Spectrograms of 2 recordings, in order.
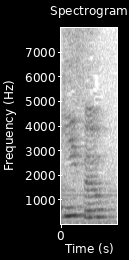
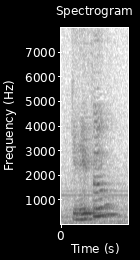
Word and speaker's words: Gebo: So, Gebo. Why do you hate me? The first meaning of Gifu, or Gefu? Gebo. So many different ways to pronounce this rune.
